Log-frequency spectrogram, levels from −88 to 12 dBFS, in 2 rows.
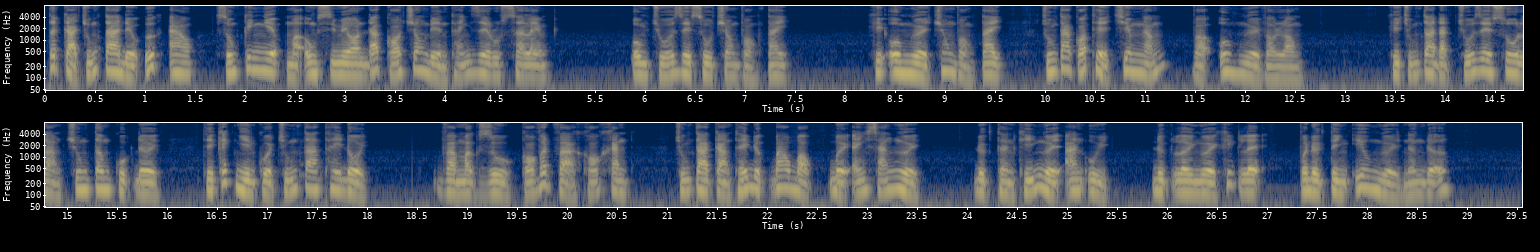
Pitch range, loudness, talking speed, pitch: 110-140 Hz, -22 LUFS, 200 wpm, 120 Hz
